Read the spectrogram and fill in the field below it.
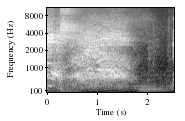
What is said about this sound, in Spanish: Levanten sus manos, griten un poderoso y vivo ¡Gloria a Dios!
